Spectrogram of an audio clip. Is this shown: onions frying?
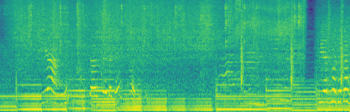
yes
